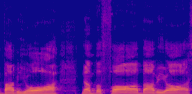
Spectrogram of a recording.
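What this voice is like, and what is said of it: Put-on New England accent. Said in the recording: “Northeast accent today. A New England accent.”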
